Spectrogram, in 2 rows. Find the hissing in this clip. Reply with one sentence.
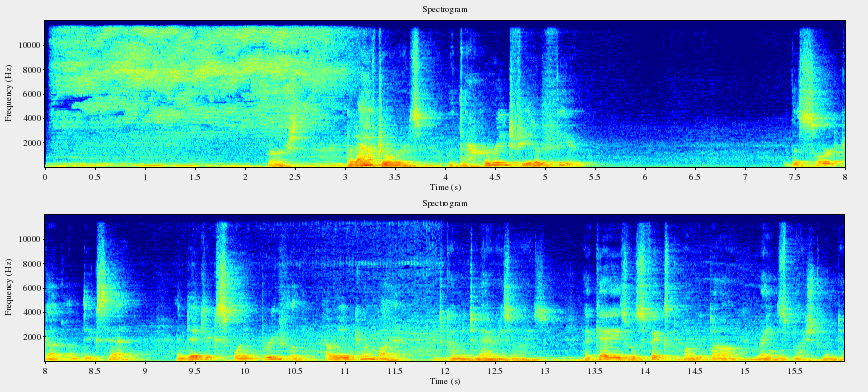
You can hear the hissing from 0.0 to 3.1 s.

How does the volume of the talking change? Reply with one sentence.
The volume of the talking goes down.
